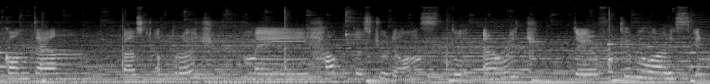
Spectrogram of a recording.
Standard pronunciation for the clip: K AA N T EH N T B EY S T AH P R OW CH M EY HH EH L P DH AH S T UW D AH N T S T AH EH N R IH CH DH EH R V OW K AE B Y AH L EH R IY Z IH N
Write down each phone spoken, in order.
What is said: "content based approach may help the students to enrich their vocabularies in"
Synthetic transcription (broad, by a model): K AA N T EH N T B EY S T AH P R OW CH M EY HH EH L P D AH S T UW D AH N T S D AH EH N W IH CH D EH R F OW K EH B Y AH EH R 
